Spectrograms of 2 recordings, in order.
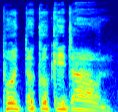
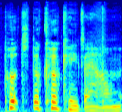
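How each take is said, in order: First: It is said in a gravelly put-on voice. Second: It is said in a plain normal voice.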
